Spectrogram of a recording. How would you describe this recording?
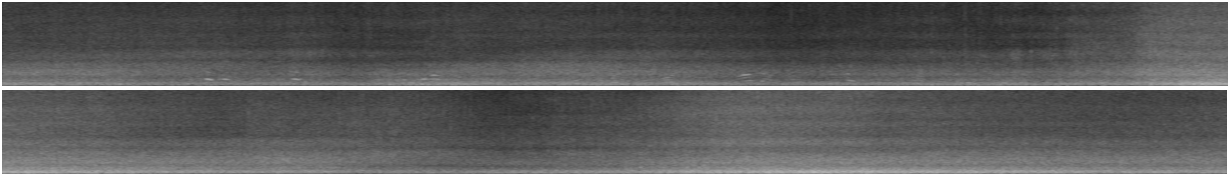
Majestic sea on the marvellous 'conche des baleines' beach. It literally means the beach of the whales, because on the past a lot of whales run aground here.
